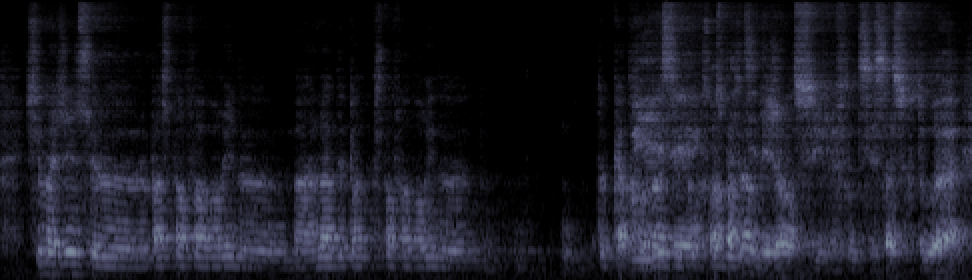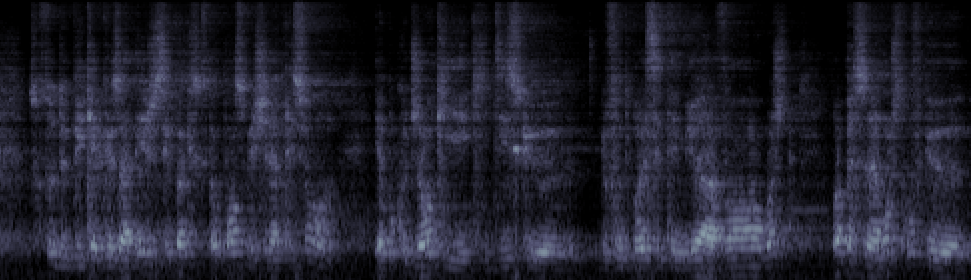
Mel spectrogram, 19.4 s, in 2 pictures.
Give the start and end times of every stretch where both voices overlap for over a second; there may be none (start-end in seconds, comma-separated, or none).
6.3-7.9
